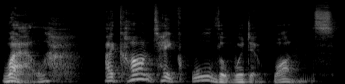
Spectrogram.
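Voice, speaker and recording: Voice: medium pitch, sing-song, slow, pushed and bright, breathy edge, exaggerated voice. A reader doing a weary hardworking bird. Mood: explaining. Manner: earnest, complaining. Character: hardworking female bird, tired and fed up.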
